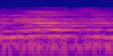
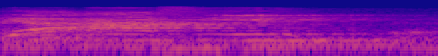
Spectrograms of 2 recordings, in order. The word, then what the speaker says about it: Yasin: Bacanya bukan Yasin dia, Yasin.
